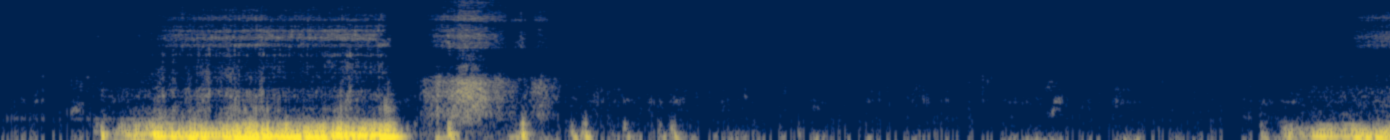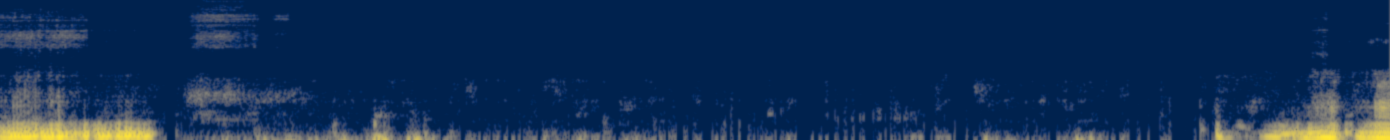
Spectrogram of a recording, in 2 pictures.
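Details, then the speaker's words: Loud, deep rumbling snores on each in-breath, about every six seconds, with quiet snuffling between, from a deeply sleeping dog; owner thinks it may be having a nightmare. "pero lo más chistoso es que está roncando me parece que es una pesadilla"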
